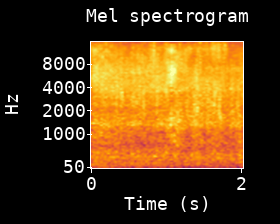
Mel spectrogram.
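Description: A burst of fire roars and crackles.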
